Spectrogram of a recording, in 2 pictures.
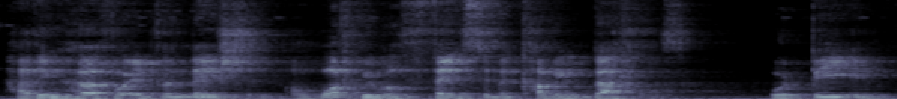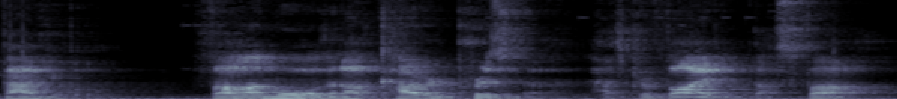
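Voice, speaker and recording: An actor playing a solemn, authoritative mentor to young heroes in an audio drama, speaking formally and precisely. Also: male voice, mid-range voice, normal speed, fairly bright tone, lightly acted. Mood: grave, formal. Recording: echoey, reverberant voice.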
